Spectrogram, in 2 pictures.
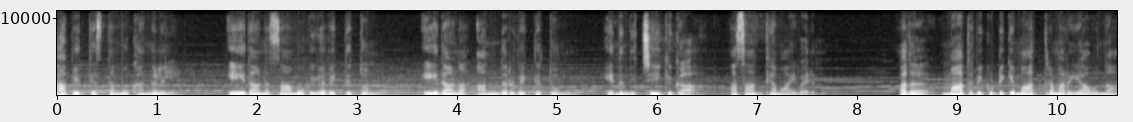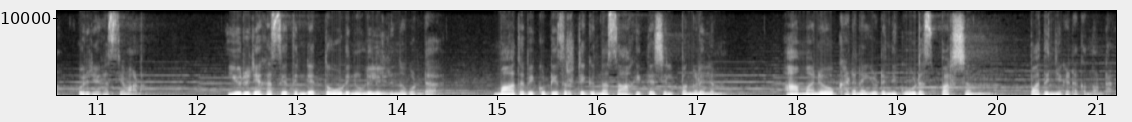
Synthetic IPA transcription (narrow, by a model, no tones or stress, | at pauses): aːʋjet̪jɐst̪ʰɐmukʰɐŋːɐɭil | e̞ːðaːɳɨsaːmuːhiɣɐʋjek̚t̪jɐt̪ːwɐme̞ːðaːɳɨʔɐnd̪ɐrʋjek̚t̪jɐt̪wɐme̞nːɨnit͡ɕːɐjikʲːuɣɐ̰ | ɐsaːd̪ʱjɐmaːjiʋɐɾṵnːu | ɐðɨmaːd̪ʱɐʋikːuʈːikʲːɨmaːt̪rɐmɐrijaːʋunːɐ̰o̞ɾuɾe̞ɦɐsjɐma̰ːɳɨ̰ | iːo̞ɾuɾe̞ɦɐsjɐt̪ːinde̞t̪o̞ːɽinuɭːiliɾunːuɣo̞ɳɖɨ̰ | maːd̪ʱɐʋikːuʈːisrɨʂʈːikʲːunːɐsaːhit̪jɐɕilpːɐŋːɐɭilum | aːmɐno̞ːɡʱɐɽɐnɐjuɽeniɡuːɽɐspɐrʂɐm | pɐd̪ʱiɲːɨkiɽɐkːunːuɳɖɨ̥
